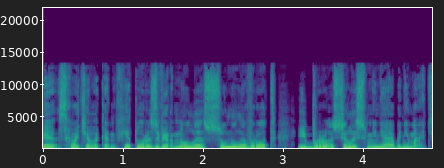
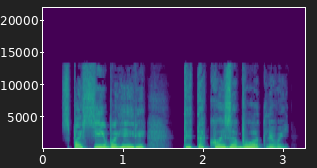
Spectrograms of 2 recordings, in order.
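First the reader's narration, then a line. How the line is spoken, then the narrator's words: Exclaimed. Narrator (Russian): воскликнула она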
